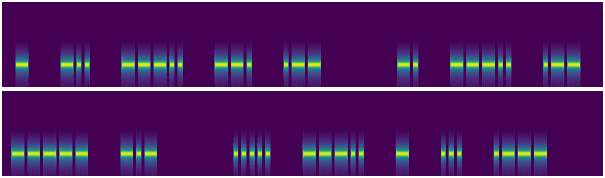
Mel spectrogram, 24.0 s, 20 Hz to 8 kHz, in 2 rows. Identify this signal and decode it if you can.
Morse code, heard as a keyed tone, machine-sent, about 15 wpm, spaced as for 9 wpm, 810 Hz. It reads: TD8GW N8W0K 58TSJ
